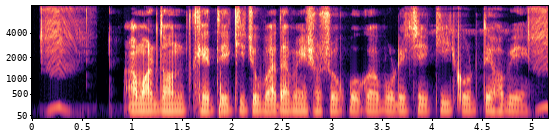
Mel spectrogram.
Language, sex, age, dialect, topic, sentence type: Bengali, male, 18-24, Rajbangshi, agriculture, question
